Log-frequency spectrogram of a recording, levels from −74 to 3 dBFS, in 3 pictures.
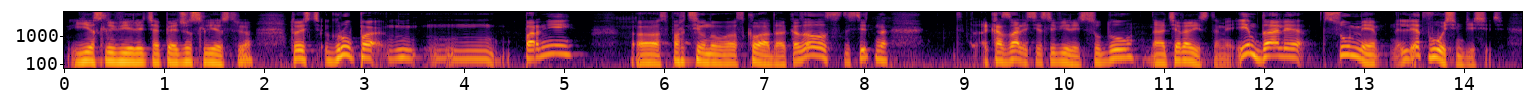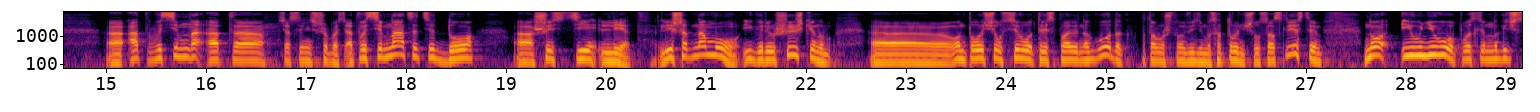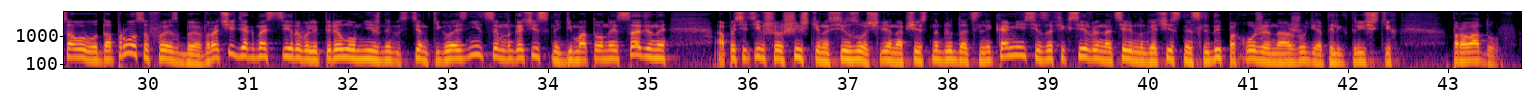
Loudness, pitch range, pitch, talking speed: -17 LUFS, 130-170 Hz, 150 Hz, 125 wpm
